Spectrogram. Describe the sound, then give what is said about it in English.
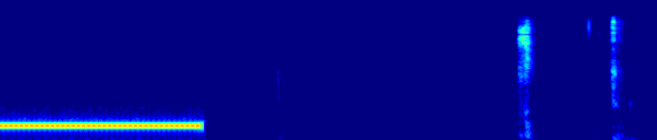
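An outgoing telephone call tone, placed to add a caller into a party line: one steady, low, humming beep lasting about a second, followed by silence and two short, faint clicks. “I'm just going to call him and add him in.”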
